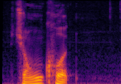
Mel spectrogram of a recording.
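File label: "júng kwut", Cantonese; sum up; 總括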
